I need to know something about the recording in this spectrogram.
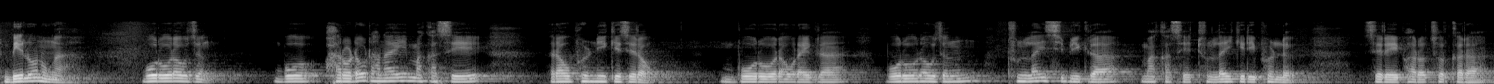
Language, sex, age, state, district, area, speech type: Bodo, male, 30-45, Assam, Baksa, urban, spontaneous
